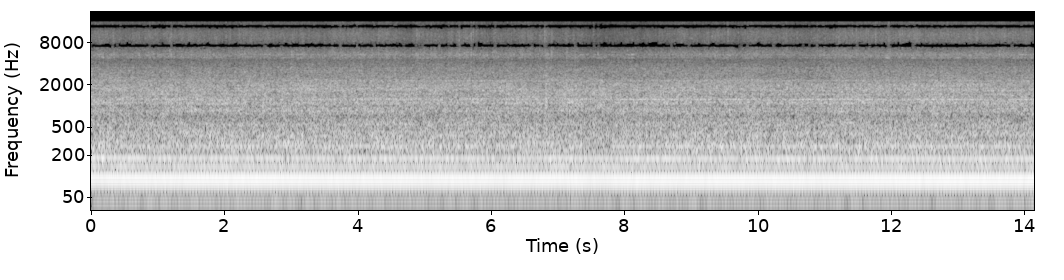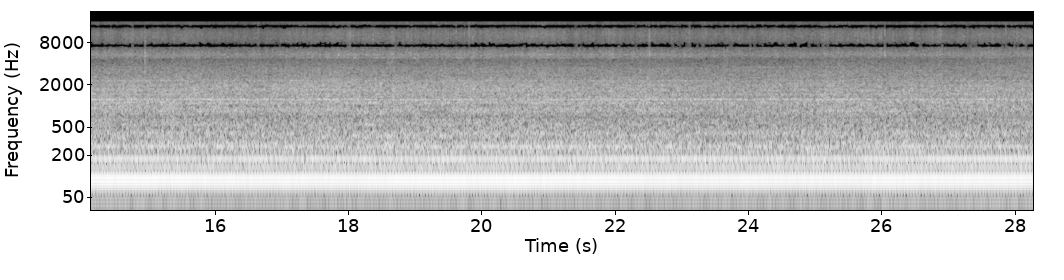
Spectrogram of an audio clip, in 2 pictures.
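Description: Small tractor engine running steadily while driving a belt-and-pulley mower through strawberry plants: a constant low drone with a strong low hum that does not change.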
